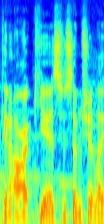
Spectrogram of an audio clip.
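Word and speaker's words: Arceus: through your trash you say arus or archus depending I feel like since I've been told how to say it properly quote unquote I I kind of default to archus more times than not but I do prefer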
